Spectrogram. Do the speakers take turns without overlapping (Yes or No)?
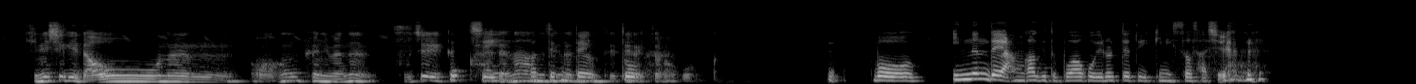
No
